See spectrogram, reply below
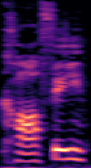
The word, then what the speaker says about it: Ko-fi: I guess this is pronounced coffee, but it's spelled K-O-F-I. I only think it's pronounced coffee because the tagline is that you can buy artists you like a cup of coffee.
